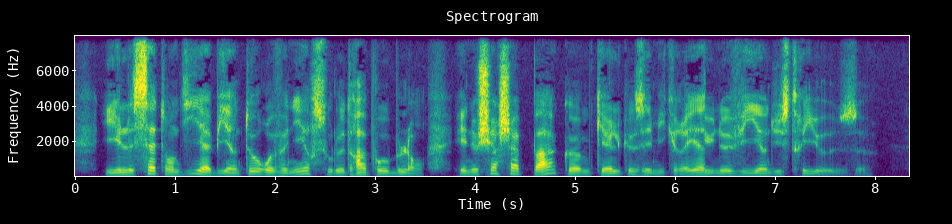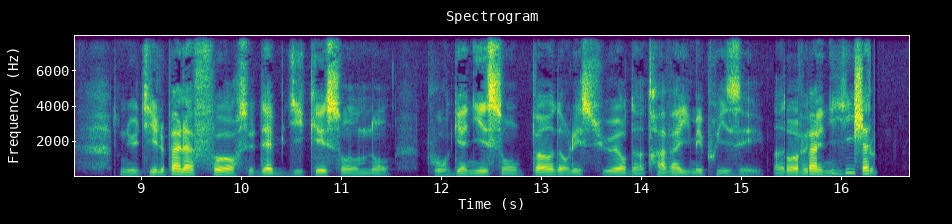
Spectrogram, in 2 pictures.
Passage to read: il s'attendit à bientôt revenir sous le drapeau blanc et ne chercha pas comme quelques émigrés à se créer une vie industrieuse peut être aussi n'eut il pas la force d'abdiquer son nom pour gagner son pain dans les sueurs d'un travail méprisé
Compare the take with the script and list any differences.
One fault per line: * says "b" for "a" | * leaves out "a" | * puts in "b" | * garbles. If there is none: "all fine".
* leaves out "se créer"
* leaves out "peut être aussi"
* garbles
